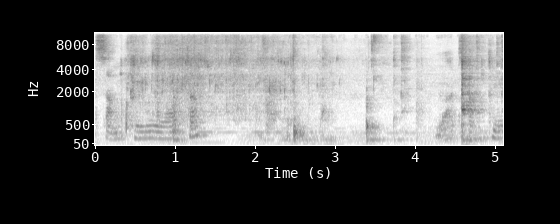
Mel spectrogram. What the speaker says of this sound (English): Add some clean water.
